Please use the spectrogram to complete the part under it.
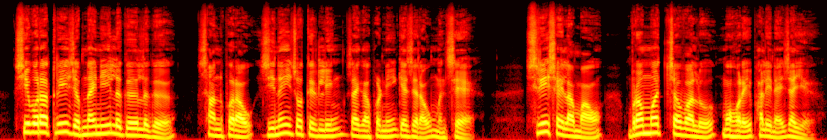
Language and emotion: Bodo, neutral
